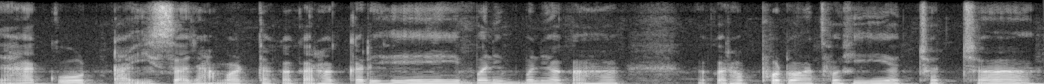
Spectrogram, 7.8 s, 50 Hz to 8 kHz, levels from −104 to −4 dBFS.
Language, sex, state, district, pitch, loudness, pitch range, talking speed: Chhattisgarhi, male, Chhattisgarh, Rajnandgaon, 115 Hz, -22 LUFS, 110-125 Hz, 135 wpm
